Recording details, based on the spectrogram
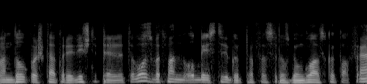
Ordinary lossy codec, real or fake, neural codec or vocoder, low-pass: AAC, 64 kbps; fake; codec, 16 kHz, 1 kbps, X-Codec, HuBERT features, trained on general audio; 7.2 kHz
